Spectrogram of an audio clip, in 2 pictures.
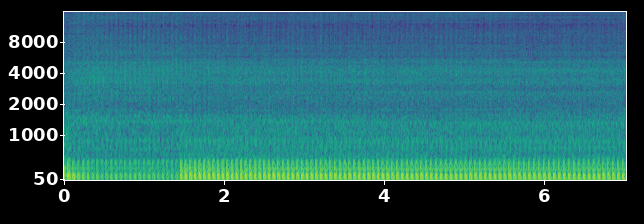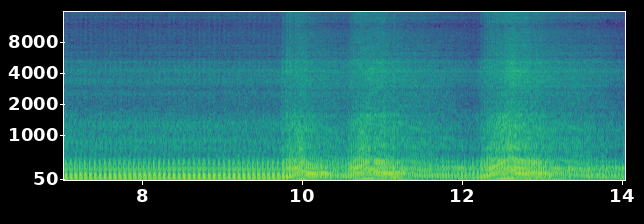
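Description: A Honda 500-class twin motorcycle with a 350mm Black Widow silencer, baffle fitted, holds a steady, throbbing idle before three sharp throttle blips rise and fall near the end.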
